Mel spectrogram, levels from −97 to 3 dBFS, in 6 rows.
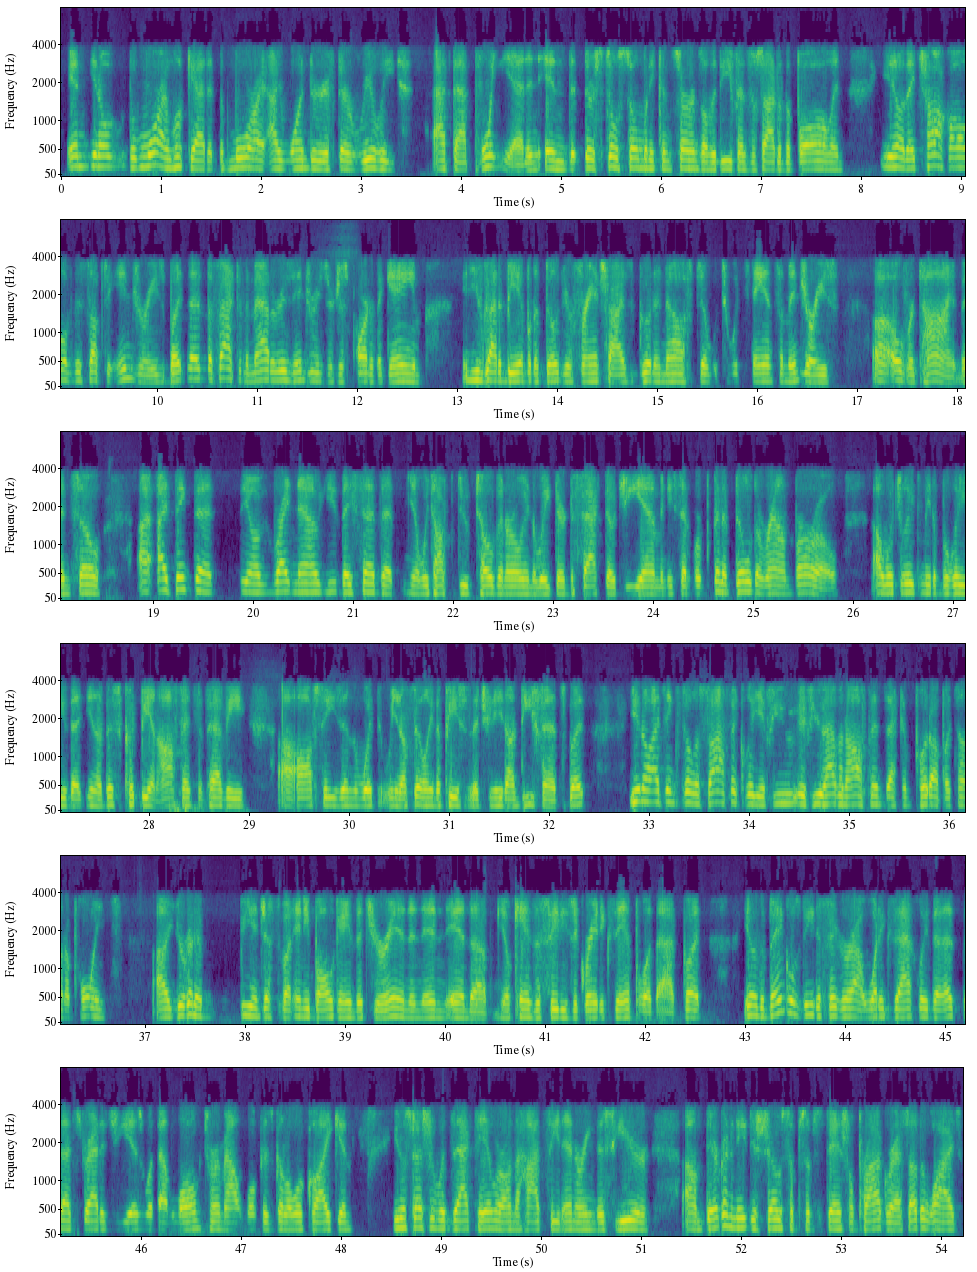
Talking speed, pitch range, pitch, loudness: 270 wpm, 135-160 Hz, 145 Hz, -13 LUFS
